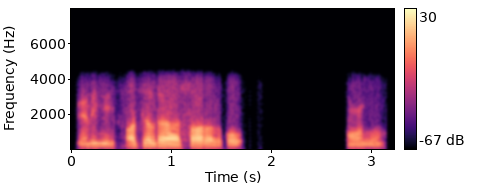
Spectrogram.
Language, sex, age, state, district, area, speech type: Nepali, male, 30-45, West Bengal, Kalimpong, rural, conversation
